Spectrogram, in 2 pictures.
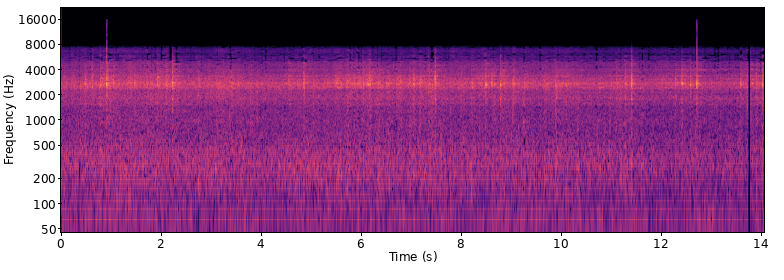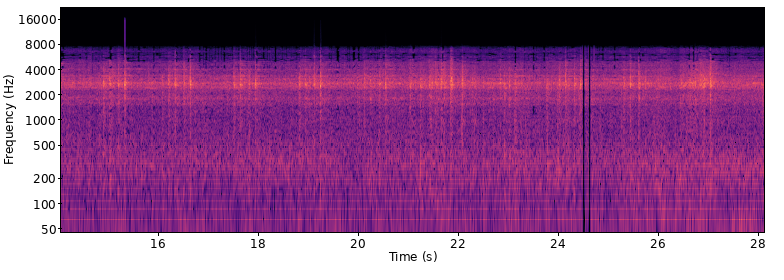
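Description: Freight train of tank cars rolling steadily past, its wheels clicking irregularly over the rail joints over a continuous rumble. A steady high-pitched tone runs through it.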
